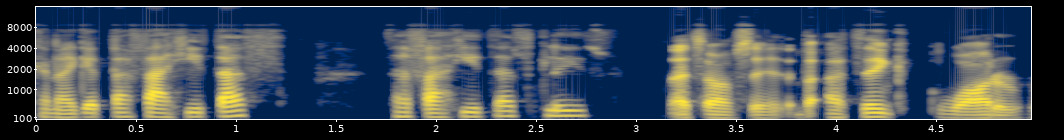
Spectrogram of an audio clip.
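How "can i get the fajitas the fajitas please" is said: higher mock Spanish-accented ordering voice; showy, lisped put-on Spanish accent, rising into a question; over-pronounced Spanish accent.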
